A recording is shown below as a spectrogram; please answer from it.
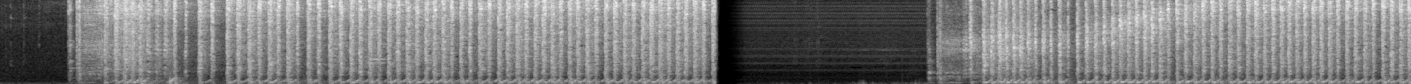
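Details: Carbureted Mitsubishi Lancer after a poorly done overhaul, under test: cranks, catches and settles to a steady idle, shut off, then restarts cleanly and holds an even idle.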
